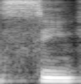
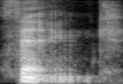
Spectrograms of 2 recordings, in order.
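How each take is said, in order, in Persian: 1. کلمه بدون صدای th شروع میشه. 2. کلمه با صدای th شروع میشه. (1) "نمیگم think" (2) "میگم think"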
